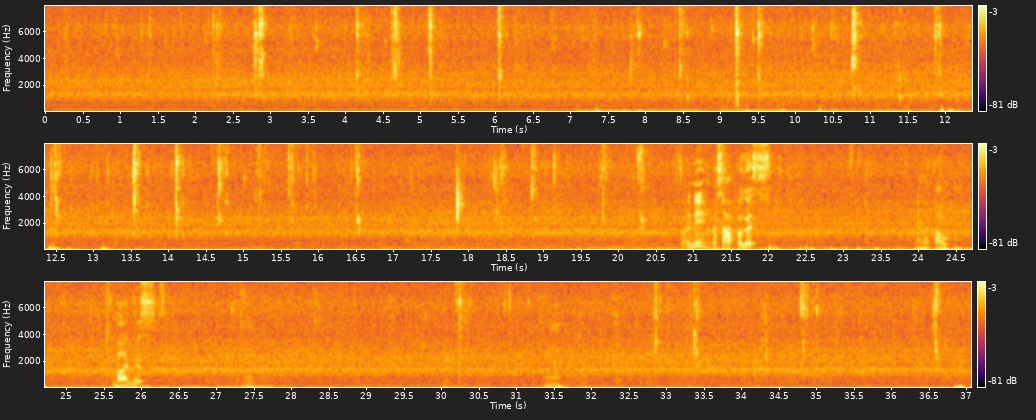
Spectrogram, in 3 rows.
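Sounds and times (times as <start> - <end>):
person chewing: 0.2 - 21.1, 30.0 - 37.0.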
